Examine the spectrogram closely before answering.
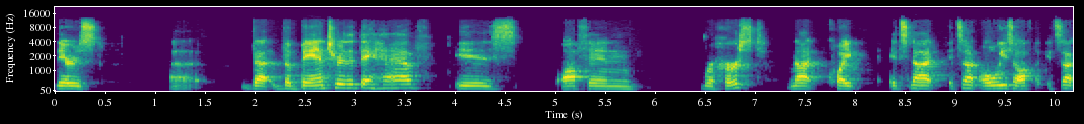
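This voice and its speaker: A man speaks at a very slow pace in a fairly high voice, his intonation fairly even and broken by long, frequent pauses. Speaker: motivational speaker. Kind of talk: casual chat.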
